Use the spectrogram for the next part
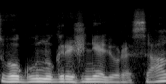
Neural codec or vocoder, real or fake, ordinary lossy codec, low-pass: autoencoder, 48 kHz, 128 numbers a frame, DAC-VAE, trained on Japanese speech; fake; AAC, 64 kbps; 14.4 kHz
